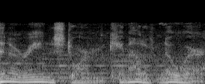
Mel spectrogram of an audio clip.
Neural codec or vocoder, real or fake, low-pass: none; real; 7.2 kHz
